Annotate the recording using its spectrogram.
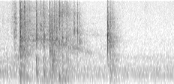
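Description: A toy falling and clattering: a quick run of small hard knocks and rattles, then one more knock about a second later.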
